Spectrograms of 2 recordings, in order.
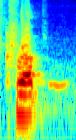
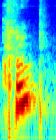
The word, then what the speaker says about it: Krupp: It's Krupp. It's not Croup.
